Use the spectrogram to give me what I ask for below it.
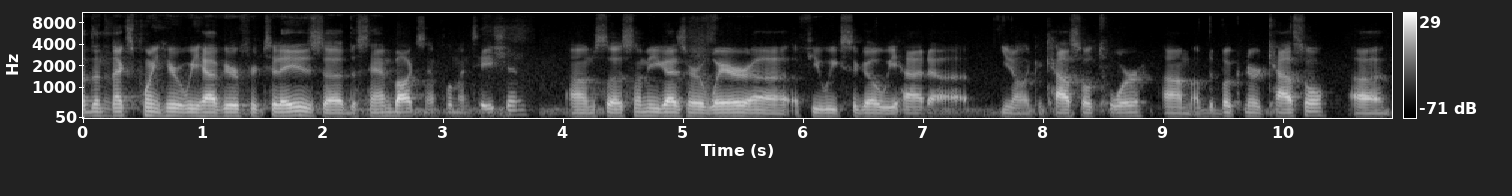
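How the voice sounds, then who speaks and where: A man on a project team explaining updates in a live audio chat, relaxed and full of fillers. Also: fairly low pitch.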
